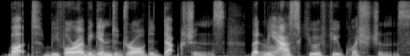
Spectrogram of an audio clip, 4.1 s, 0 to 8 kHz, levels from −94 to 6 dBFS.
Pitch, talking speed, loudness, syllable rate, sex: 185 Hz, 205 wpm, -21 LUFS, 5.4 syllables/s, female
